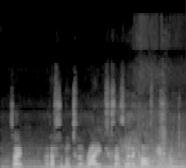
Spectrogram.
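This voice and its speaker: With noticeable background noise, a woman talks at a fairly quick pace. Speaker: vlogger. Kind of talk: casual vlog monologue. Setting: in a parked car. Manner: halting, with many fillers.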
